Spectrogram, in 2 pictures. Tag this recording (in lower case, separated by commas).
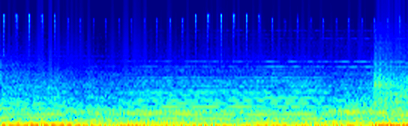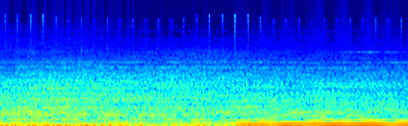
music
